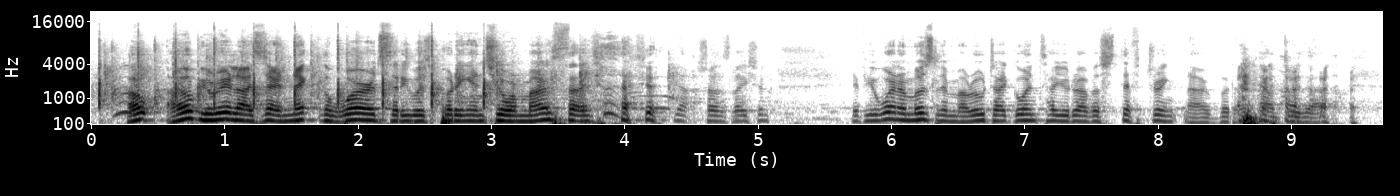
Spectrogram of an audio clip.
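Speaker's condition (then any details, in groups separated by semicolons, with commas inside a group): No condition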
